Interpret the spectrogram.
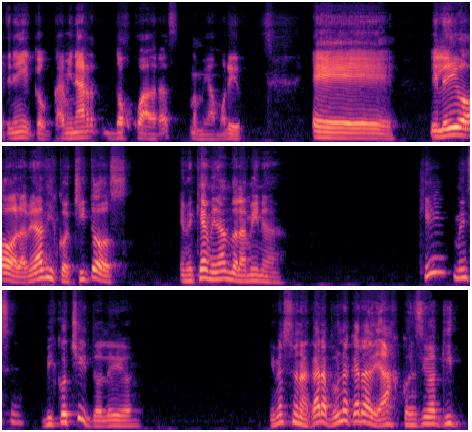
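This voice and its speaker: Chatty Argentine man telling stories. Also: on the high side. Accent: Argentine Spanish. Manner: chatty, joking, with frequent restarts. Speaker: teacher. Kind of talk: casual classroom anecdote.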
